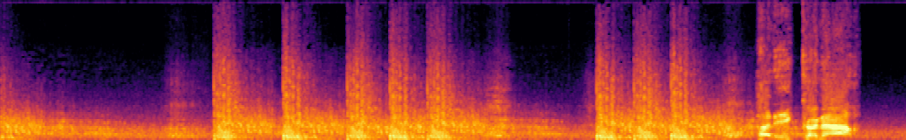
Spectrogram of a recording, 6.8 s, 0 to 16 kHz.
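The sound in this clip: Gunfire from a PS2 video game in which two weapons are wielded at once: many sharp shots in irregular bursts over a steady low background, ending in a quick cluster of rapid shots.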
